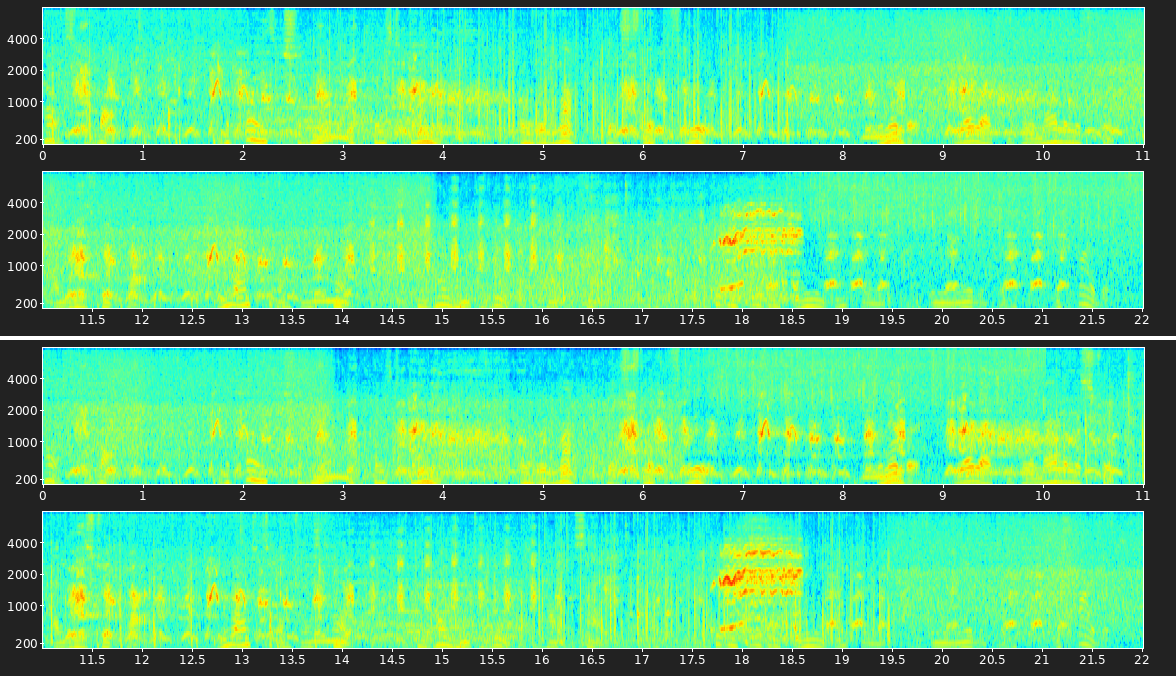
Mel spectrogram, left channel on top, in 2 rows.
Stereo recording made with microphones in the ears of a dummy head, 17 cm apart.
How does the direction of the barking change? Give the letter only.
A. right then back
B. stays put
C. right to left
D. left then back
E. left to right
A.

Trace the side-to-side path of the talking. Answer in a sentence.
You can hear the talking move to the right.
